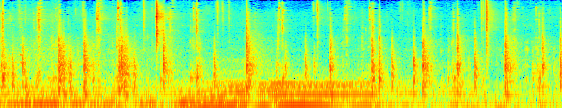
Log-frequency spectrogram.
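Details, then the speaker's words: BMW frame damage pulled on a portable frame machine: sharp metallic pops several a second over a low hum as hydraulic pumping moves the frame back toward its original position, a good sign. "so you hear that popping okay that's good guys actually it's coming back to where it used to be"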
